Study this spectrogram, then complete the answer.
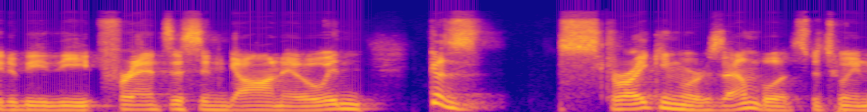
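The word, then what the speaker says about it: Ngannou: annick got there is francis and ghana's name was mispronounced in every single fight they called him francis cano before then just because neither neither rogan or mike goldberg ever cared to ask him how to pronounce his name uh but i'm i'm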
